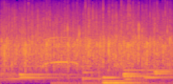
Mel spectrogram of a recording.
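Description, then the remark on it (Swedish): Steady, dense applause from a sizable crowd of Miljöpartiet (Swedish Green Party) members as Märta Stenevi stands on stage, a continuous wash of clapping with sustained musical tones playing underneath. “När Märta Stenevi står där på scenen framför applåderande miljöpartister”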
